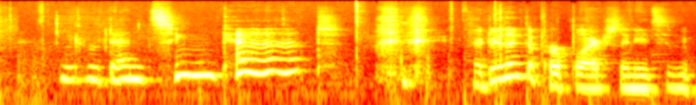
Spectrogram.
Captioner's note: laughs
